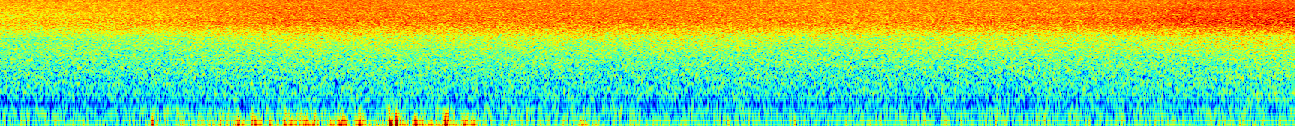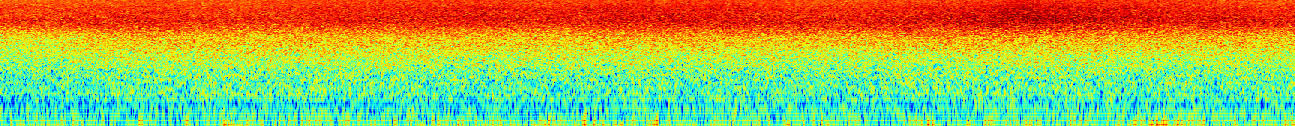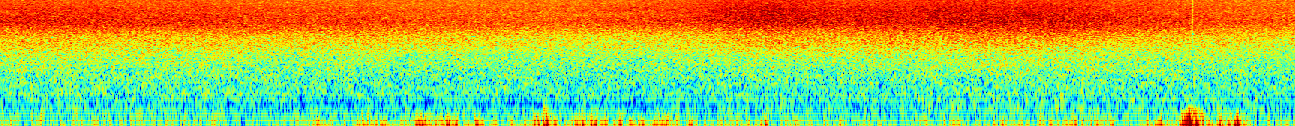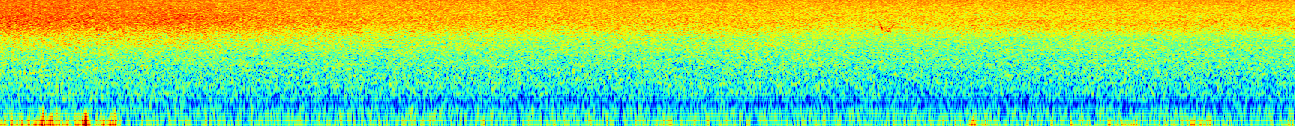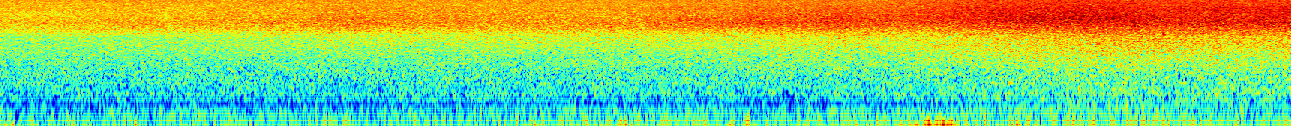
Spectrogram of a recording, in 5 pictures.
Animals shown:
forest ambience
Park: Acadia National Park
